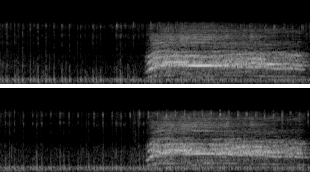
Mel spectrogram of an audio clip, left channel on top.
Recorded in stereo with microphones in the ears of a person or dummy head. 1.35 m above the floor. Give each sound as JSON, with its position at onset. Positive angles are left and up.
{"t": 1.4, "sound": "a scream", "side_deg": 40, "distance_m": 1.3}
